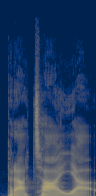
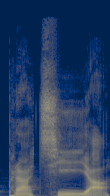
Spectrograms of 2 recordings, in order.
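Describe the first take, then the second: First: The name ends with a longer 'chaya' sound. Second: The name ends with a short 'chia' sound. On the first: The speaker calls it wrong. "not Prachaya" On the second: The speaker calls it right. "his full name is pronounced as Sinto Prachia"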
